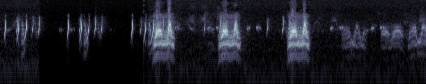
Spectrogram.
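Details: Quail lure recording for hunting at night: short chirps give way to three loud, rasping, harmonic calls about a second apart, then softer buzzy notes.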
